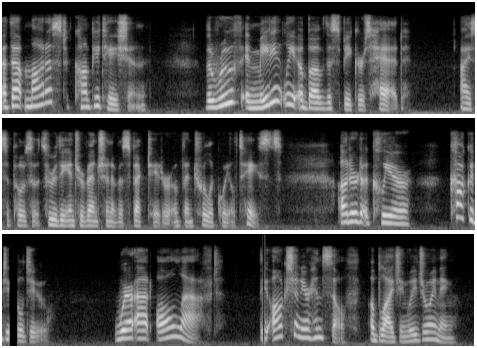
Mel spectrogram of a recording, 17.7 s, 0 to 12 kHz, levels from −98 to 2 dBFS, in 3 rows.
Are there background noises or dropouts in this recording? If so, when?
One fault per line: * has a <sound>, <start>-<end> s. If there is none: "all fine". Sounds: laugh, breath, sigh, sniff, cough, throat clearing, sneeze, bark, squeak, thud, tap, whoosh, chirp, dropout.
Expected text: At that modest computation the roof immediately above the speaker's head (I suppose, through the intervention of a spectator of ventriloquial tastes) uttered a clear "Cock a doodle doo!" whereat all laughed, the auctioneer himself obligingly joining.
* has a dropout, 11.9-12.0 s
* has a dropout, 15.1-15.1 s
